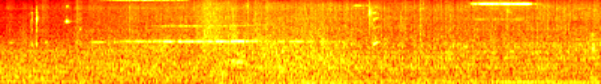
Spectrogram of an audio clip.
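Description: Heavy truck engines running with a steady rumble, with a thin high whine over the first half.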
